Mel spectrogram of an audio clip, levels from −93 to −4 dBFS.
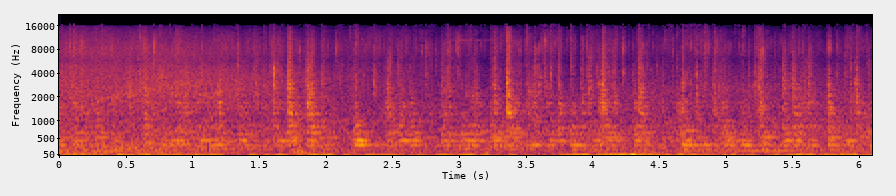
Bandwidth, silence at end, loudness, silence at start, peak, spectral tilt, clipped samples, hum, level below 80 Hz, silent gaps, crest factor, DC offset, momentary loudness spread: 17 kHz; 0 s; -28 LUFS; 0 s; -6 dBFS; -3 dB/octave; under 0.1%; none; -38 dBFS; none; 18 dB; under 0.1%; 5 LU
